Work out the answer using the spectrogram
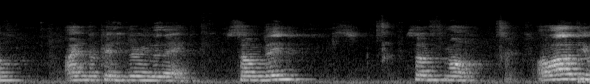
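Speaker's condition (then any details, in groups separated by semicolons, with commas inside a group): Cerebral palsy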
